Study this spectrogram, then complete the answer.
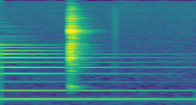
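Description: A guitar note played with the third finger on the seventh fret of the G string rings out as a steady, sustained tone, with a single brief pick scrape partway through.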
